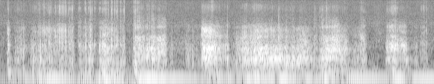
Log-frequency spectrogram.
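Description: Bare long nail tips slowly scratch the lower sides of a grey foam microphone windscreen. The result is soft, muffled rustling scratches in repeated strokes over a steady low hum.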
